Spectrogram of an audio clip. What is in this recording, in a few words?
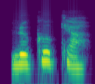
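"le coca", French; snacks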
